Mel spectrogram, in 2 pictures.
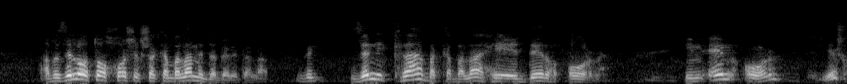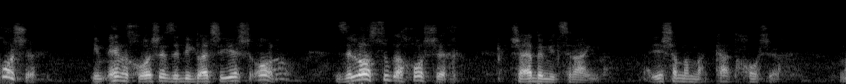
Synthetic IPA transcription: ʔa̰valzelo̞oto̞aχo̞ʃeχʃeakabalamed̪abeʁet̪ala̰v | ze | zenikʁabakabalaheedeʁʔoɾ | imenʔo̞ɾ | jeʃχo̞ʃḛχ | imenχo̞ʃeχzebiɡlalʃejeʃoʁ | zelo̞asuɡaχo̞ʃeχ | ʃeajabemit͡sʁajim | jeʃʃamamakat̪χo̞ʃḛχ

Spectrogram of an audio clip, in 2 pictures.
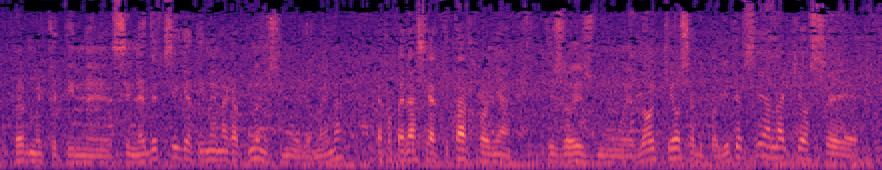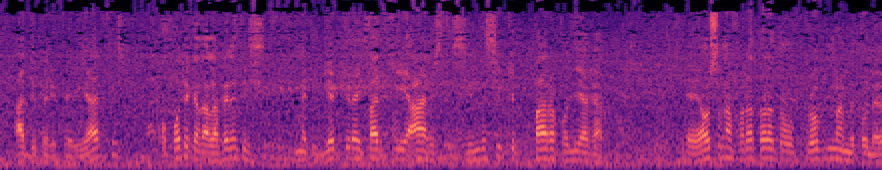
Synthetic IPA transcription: fe̞ɾnume̞ce̞t̪insine̞nd̪e̞fksiʝɐt̪iineenɐɣɐpime̞no̞simio̞ʝɐme̞nɐe̞xo̞pe̞ɾɐsiɐɾce̞t̪ɐxɾo̞ɲɐt̪izːo̞izmue̞ðo̞ce̞o̞sɐnd̪ipo̞lit̪e̞fsiɐlɐce̞o̞s | ɐnd̪ipe̞ɾife̞ɾiɐɾçis | o̞̰po̞t̪e̞kɐt̪ɐlɐve̞net̪e | me̞t̪iɲɟe̞pciɾɐipɐɾçiɐɾist̪isinðe̞sice̞pɐɾɐpo̞ʎiɐɣɐp̪i | o̞so̞nɐfo̞ɾɐt̪o̞ɾɐt̪o̞pɾo̞vlimɐme̞t̪o̞ne

